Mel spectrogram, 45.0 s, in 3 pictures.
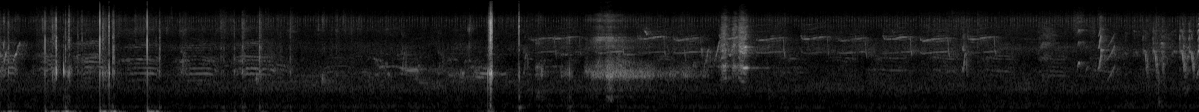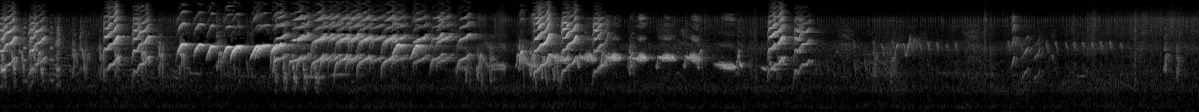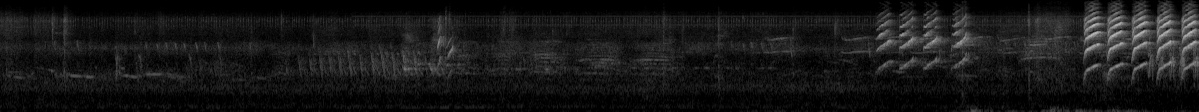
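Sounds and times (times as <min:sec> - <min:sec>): wild birds calling: 0:00.0 - 0:44.9.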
